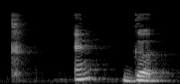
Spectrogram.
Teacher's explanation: व्हीलर plosive बनते हैं जब हमारा जो बैक ऑफ द टंग है वो टच करता है सॉफ्ट पैलेट को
